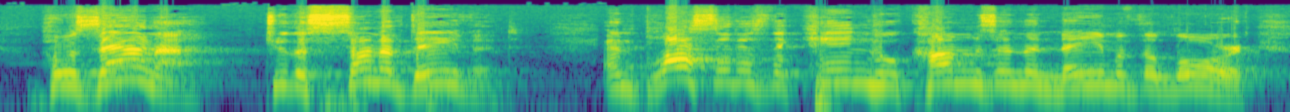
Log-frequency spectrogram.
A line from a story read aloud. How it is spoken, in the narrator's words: they cried out and shouted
